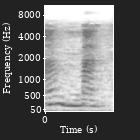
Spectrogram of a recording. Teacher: o segundo A é mais forte, é uma oxítona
